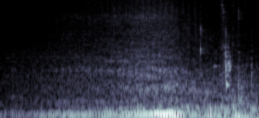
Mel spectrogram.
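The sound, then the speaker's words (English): A car engine idles, then revs up as if pulling away, its low drone swelling in pitch and loudness before a few light rattles near the end. No one speaks. “Get the car ready.”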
